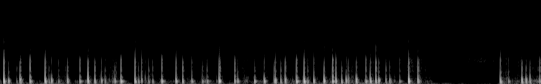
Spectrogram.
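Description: Long acrylic nails rapidly tap and scratch the top of a round, solid, thick cork disc set over binaural microphones. A quick string of dull, low, muffled knocks with almost no ring runs for about four seconds, stops briefly, then resumes near the end.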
